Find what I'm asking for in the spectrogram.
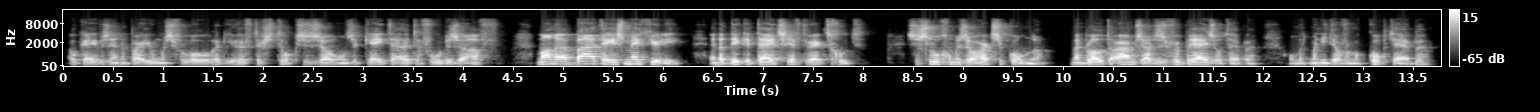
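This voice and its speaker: An actor playing a brash young male football hooligan recounting a street fight in rough slang. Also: medium pitch, a bit bright, lightly acted. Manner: boastful storytelling, rough slang.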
